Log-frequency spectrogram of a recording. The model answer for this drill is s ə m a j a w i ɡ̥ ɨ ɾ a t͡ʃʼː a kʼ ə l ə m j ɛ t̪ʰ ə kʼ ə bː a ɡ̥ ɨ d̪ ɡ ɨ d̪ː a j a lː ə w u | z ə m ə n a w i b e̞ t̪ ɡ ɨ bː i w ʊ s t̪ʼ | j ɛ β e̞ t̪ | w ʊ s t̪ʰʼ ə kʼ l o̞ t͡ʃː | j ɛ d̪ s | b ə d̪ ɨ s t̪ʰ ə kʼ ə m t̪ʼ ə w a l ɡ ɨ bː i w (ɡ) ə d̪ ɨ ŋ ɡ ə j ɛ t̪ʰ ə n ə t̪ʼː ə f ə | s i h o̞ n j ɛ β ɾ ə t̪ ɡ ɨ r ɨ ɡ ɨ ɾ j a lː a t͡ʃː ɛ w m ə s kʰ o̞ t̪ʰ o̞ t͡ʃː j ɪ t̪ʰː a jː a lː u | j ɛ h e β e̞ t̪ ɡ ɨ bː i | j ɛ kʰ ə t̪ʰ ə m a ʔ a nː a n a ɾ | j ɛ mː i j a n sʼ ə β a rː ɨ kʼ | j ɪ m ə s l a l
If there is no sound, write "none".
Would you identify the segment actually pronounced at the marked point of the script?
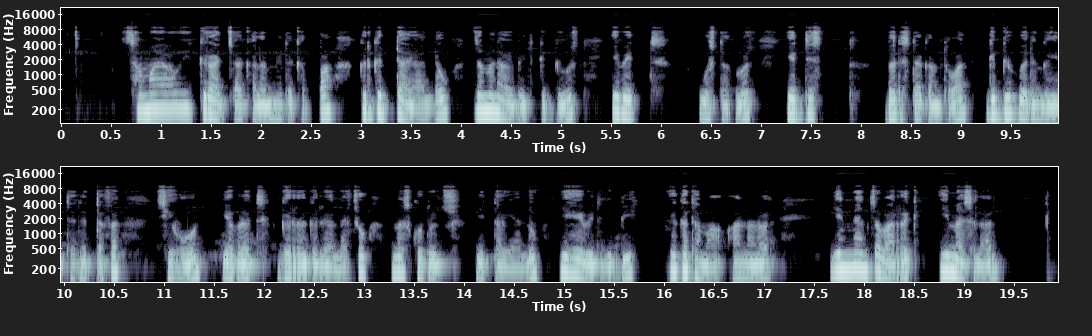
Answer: b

